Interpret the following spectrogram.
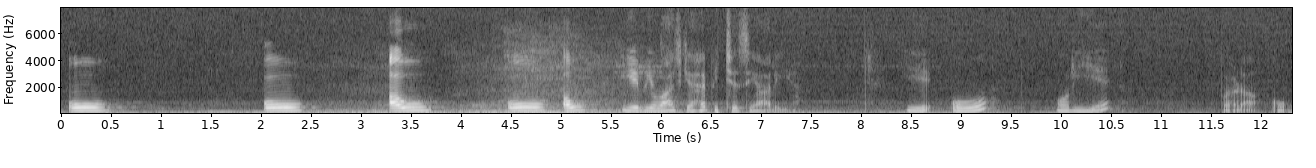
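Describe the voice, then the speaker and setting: A woman teaching a Hindi grammar lesson, slowly sounding out vowels and talking to her students as children. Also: fairly high pitch, creaky, a little hiss or hum. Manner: slow, drawn-out demonstration of vowel sounds, addresses students as children. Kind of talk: classroom lesson. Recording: dull lo-fi recording.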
